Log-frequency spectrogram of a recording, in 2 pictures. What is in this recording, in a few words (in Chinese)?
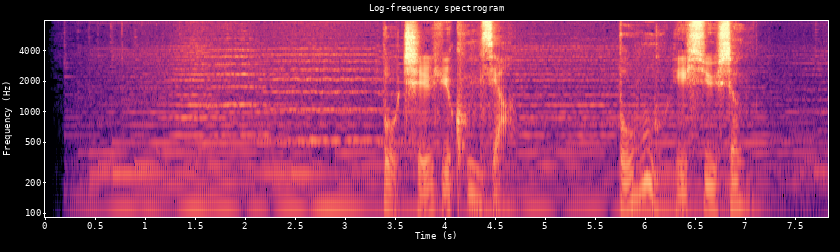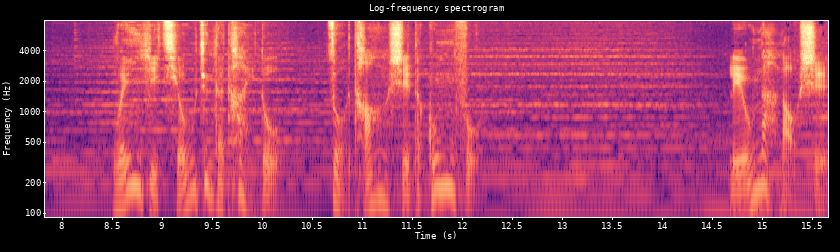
男 人物 磁性走心 介绍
